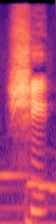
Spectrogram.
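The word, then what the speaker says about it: し: shi before we start if you notice it is written as a sheet with a s h i in english we pronounce she with the s-h-e like if we were to say she is a student but for this pronunciation make sure that it is she with an i and just a little note there is no s i pronunciation in japanese so there will never be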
